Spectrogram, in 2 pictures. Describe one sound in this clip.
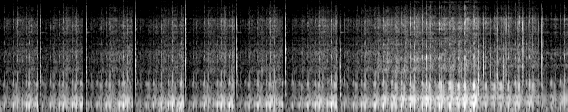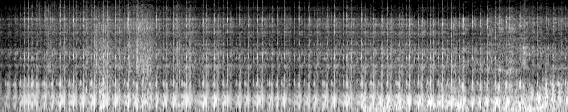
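A chainsaw idles.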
